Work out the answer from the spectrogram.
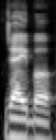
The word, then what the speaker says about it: jibber: इसे हम प्रोनाउंस कैसे करते हैं? जाइबर। इसमें स्ट्रेस जेड पर रहता है।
